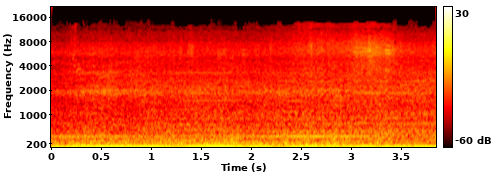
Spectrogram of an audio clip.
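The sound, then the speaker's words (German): A car engine runs while the car is reversing under a bit more throttle, giving a steady low rumble with a constant drone and no clear rise or fall. “Ja, und rückwärts, ne? Bisschen mehr Gas rückwärts.”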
